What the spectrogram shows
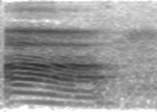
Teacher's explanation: तीसरा प्रकार, मुख खुलने के आधार पर विवृत स्वर। इसमें मुख यानी कि मुंह पूरा खुला रहता है।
